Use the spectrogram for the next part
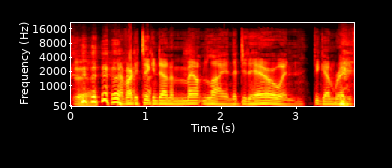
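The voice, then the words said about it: Put-on pirate accent. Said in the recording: “saying absurd things in a you know pirate accent.”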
